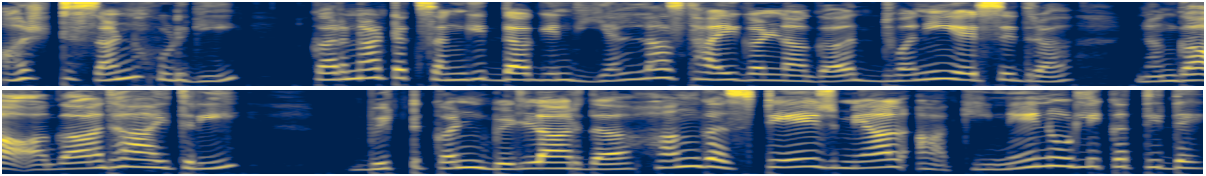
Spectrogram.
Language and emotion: Kannada, happy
